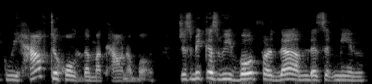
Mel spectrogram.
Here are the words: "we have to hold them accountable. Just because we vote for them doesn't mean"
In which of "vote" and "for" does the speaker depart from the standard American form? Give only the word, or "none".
none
